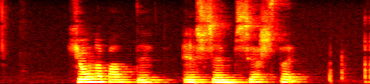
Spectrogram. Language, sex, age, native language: Icelandic, female, 11, Icelandic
